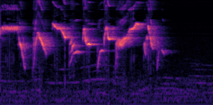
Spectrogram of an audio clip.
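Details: Caged canary song in blackthroat and sanger style for training other birds: high, swooping, slurred phrases for under two seconds, then silence.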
